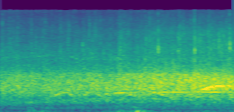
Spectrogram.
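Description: Audience applauding a speaker's arrival at the podium, the clapping growing steadily louder.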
